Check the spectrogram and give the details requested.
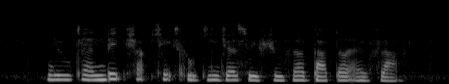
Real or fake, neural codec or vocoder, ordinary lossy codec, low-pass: fake; codec, 24 kHz, 3 kbps, HILCodec; none; 7.2 kHz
